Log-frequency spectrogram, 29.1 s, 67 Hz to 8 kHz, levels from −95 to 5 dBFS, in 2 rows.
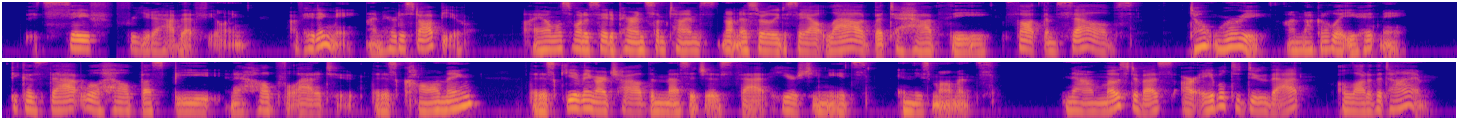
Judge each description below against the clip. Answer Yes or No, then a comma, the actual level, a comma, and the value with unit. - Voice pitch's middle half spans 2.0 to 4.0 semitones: Yes, average, 3.7 semitones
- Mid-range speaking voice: No, low, 130 Hz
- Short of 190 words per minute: Yes, average, 180 wpm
